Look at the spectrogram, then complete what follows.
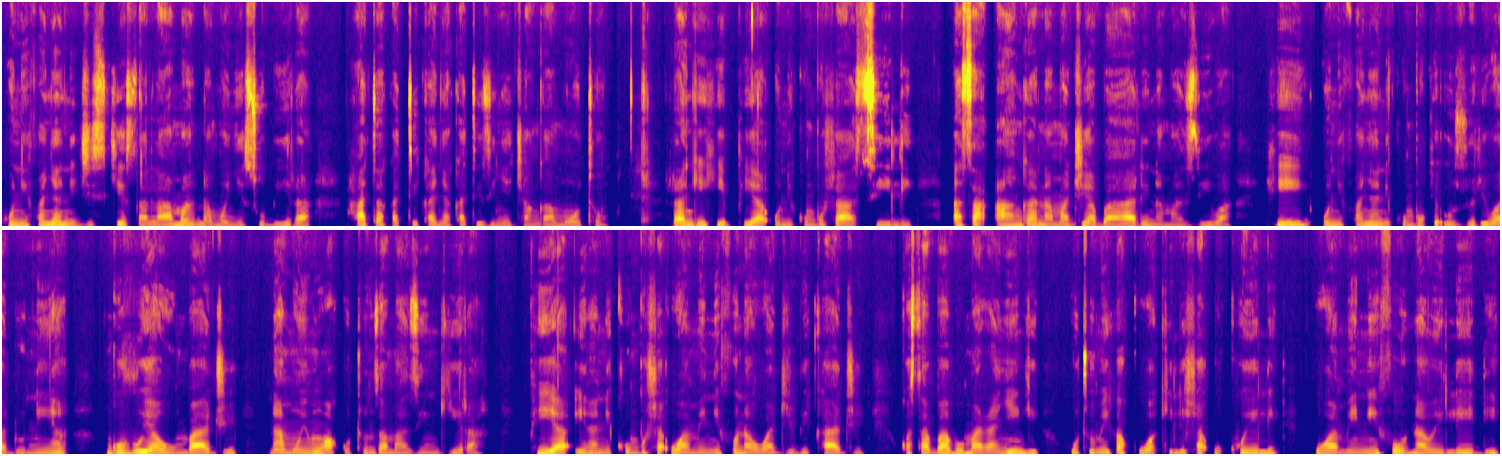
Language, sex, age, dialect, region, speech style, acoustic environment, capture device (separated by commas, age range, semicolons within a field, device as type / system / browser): Swahili, female, 25-34, Kenya - Nairobi Sheng-influenced, Kenya, happy, nature, mobile / Linux / Chrome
